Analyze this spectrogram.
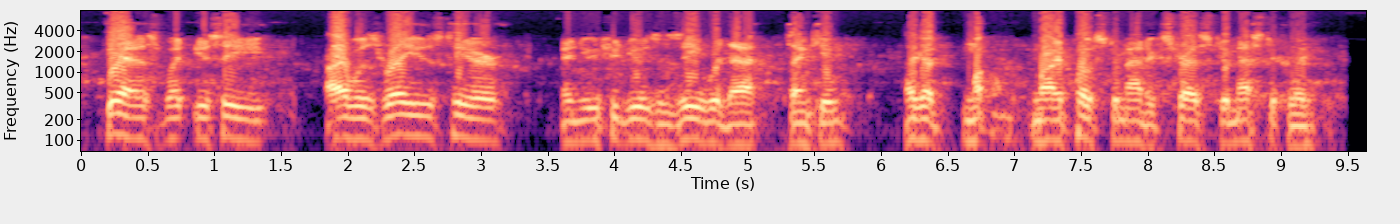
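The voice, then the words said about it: Generic American accent. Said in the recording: “you have a very, dare I say it, generic American accent. You don't sound like you're from that area at all”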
